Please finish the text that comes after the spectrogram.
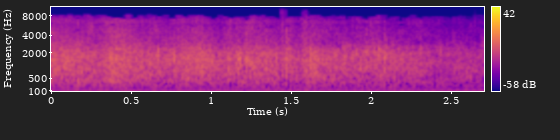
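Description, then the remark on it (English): An audience applauds for mums with empty arms, with steady, dense clapping that holds at an even level for a few seconds before easing slightly at the end. “Just give them a big clap.”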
